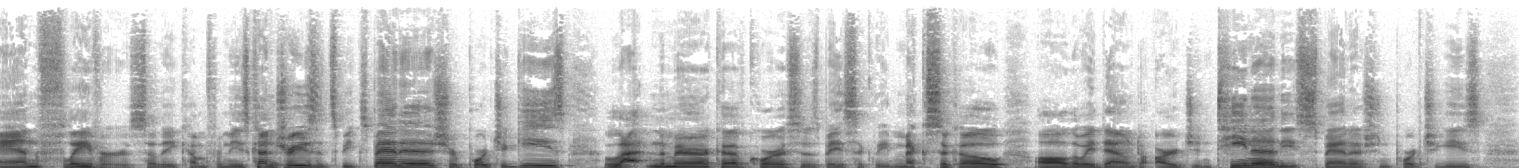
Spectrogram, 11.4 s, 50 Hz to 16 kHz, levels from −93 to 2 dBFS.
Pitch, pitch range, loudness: 105 Hz, 90-120 Hz, -20 LUFS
